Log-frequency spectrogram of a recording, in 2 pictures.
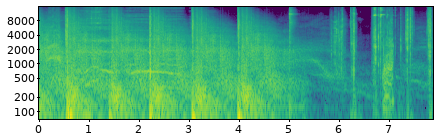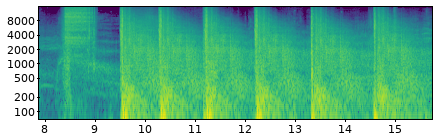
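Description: A rifle fires single shots.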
